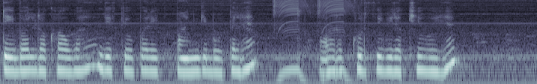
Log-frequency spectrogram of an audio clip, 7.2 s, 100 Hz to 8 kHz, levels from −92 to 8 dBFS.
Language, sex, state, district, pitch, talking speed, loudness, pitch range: Hindi, female, Chhattisgarh, Raipur, 205 Hz, 140 wpm, -18 LUFS, 200-215 Hz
